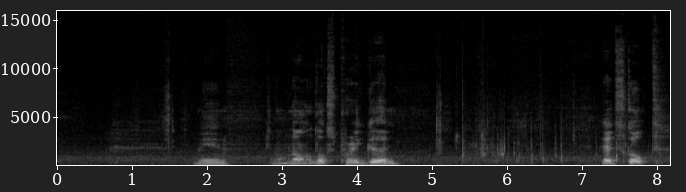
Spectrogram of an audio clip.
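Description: Plastic parts of a toy click softly as a hand moves it.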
